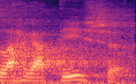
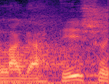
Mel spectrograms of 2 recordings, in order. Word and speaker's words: lagartixa: Quantas vezes a gente já disse largatixa, quando na verdade é lagartixa, igreja, igual.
